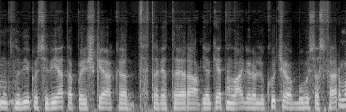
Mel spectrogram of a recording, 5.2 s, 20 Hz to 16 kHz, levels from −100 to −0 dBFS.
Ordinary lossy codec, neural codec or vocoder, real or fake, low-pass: Opus, 32 kbps; vocoder, 44.1 kHz, 128 mel bands, Pupu-Vocoder; fake; 14.4 kHz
